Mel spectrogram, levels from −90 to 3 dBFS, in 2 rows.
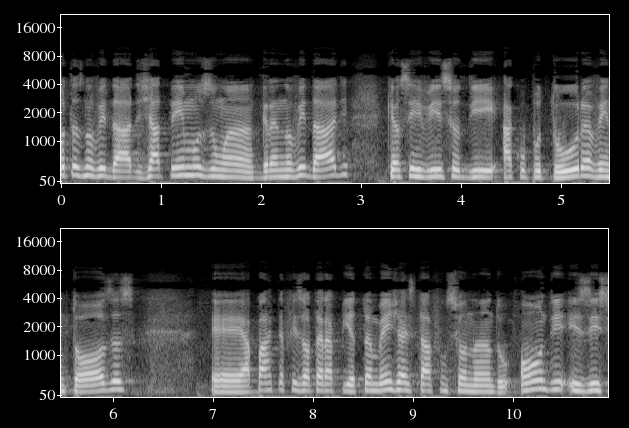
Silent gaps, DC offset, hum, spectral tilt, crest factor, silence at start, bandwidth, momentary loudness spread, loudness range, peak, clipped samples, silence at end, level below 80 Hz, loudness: none; 0.1%; none; -7.5 dB/octave; 14 dB; 0 s; 7.8 kHz; 6 LU; 2 LU; -2 dBFS; under 0.1%; 0 s; -52 dBFS; -17 LUFS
